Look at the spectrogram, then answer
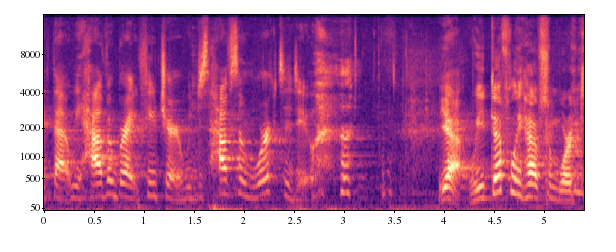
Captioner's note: laughs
